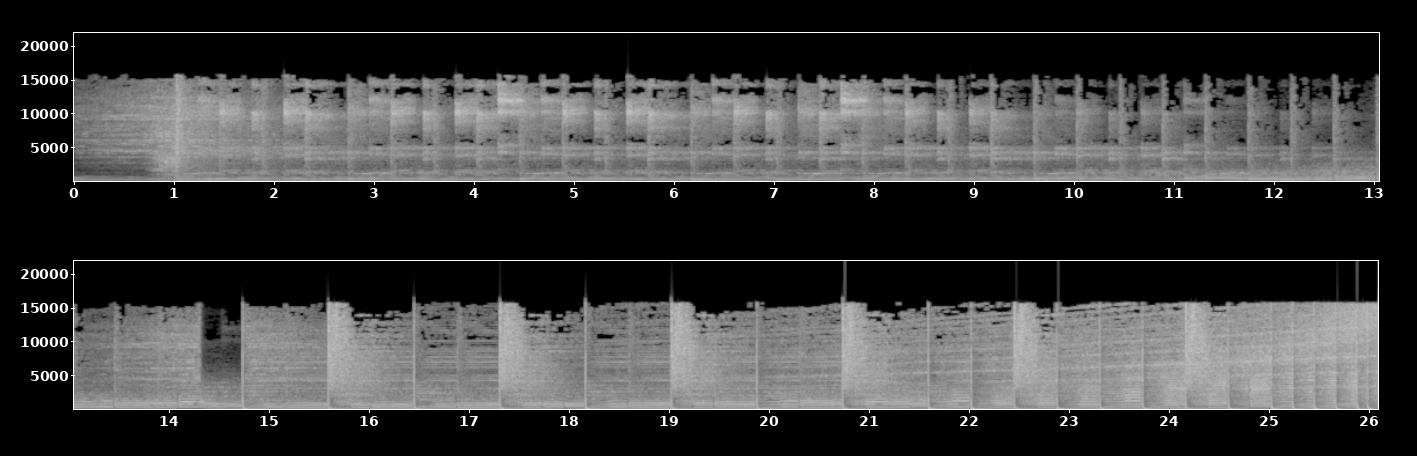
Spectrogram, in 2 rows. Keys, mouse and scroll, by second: 0.1 scroll down 1, 0.4 middle click, 0.9-1.7 scroll up 7, 1.3 middle click, 2.0-2.9 scroll down 4, 2.4 middle click, 3.8 click, 4.4 scroll down 2, 4.9 middle click, 5.0-6.3 scroll up 14, 6.3 scroll down 2, 6.7 middle click, 7.2-7.6 scroll down 1, 7.9 scroll down 1, 9.0 click, 9.8 click, 10.4 middle click, 11.0 Tab, 11.7 middle click, 12.8 click, 14.3 middle click, 16.3 middle click, 17.7 e, 23.5 middle click, 25.4 Tab, 25.8-26.0 scroll down 2.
